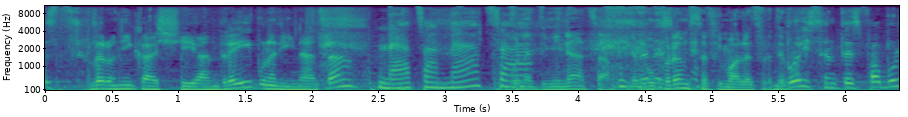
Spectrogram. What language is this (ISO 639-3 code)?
ron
